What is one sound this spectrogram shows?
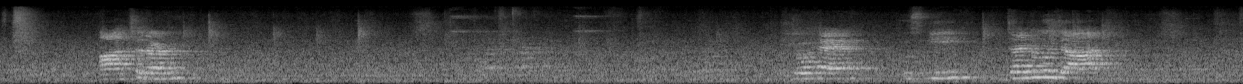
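A woman speaks in short phrases, close by.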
